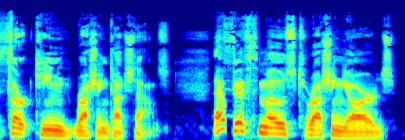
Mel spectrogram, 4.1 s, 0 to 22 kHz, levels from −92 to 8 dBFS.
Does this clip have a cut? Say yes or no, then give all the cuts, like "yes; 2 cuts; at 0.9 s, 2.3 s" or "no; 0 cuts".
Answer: yes; 1 cut; at 2.2 s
